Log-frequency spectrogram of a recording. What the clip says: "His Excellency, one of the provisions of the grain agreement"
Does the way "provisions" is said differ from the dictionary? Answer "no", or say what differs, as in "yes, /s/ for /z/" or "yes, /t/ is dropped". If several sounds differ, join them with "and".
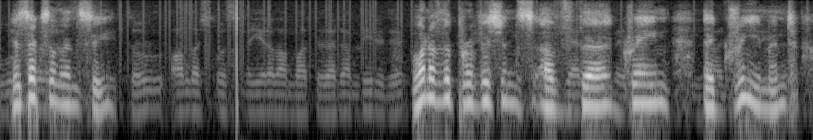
no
